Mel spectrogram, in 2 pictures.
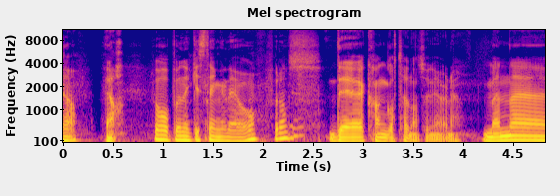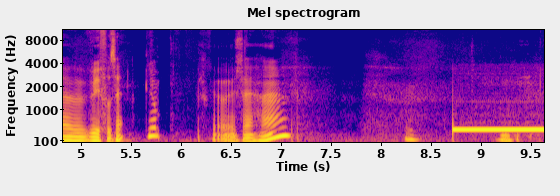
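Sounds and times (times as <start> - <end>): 
speech: 0.0 - 7.2, 8.2 - 8.4, 9.2 - 9.4
telephone ringback tone while calling someone: 8.7 - 9.6.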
